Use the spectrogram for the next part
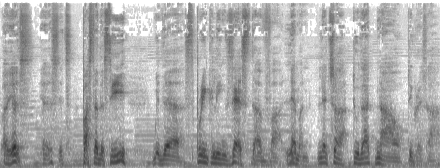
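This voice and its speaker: Gravelly, slow-talking shark gentleman played by a man, flamboyant comic host of dinner. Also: on the low side, soft background music. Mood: suave. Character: suave flamboyant male shark husband cooking dinner. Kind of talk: comedy sketch acting.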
